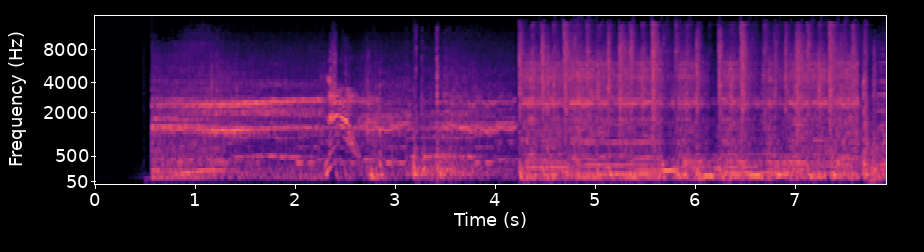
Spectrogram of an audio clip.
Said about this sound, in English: the driver of the car that screeches to a stop in front of her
